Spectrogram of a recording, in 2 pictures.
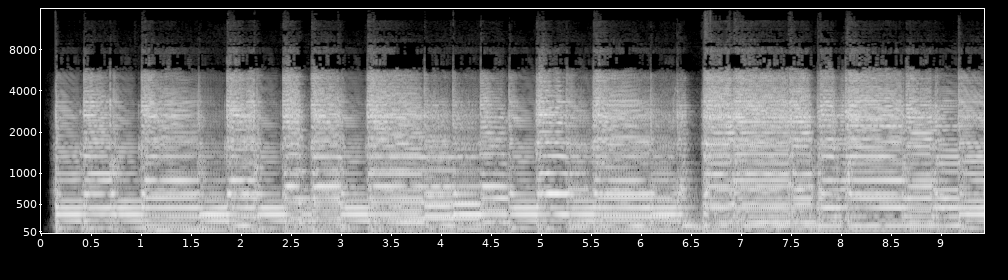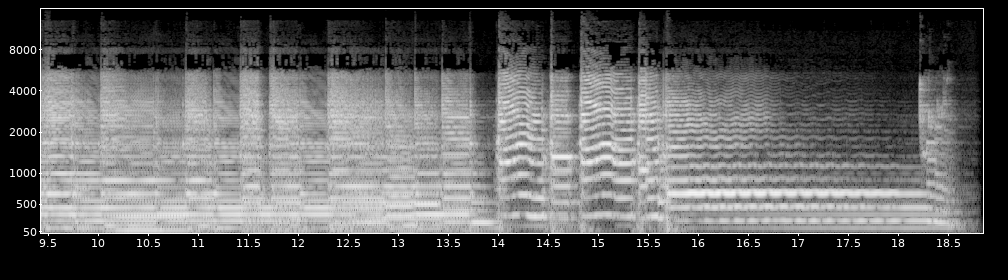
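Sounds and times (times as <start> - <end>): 
guitar amplifier: 0.1 - 18.8.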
